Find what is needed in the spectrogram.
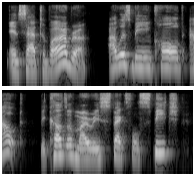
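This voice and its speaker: An ordinary speaking voice with an American accent moves at a fairly slow pace. The intonation is lively, over a quiet background. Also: woman. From Mississippi, US South. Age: 60s. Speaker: reverend, speaker. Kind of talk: prepared talk, personal testimony.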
